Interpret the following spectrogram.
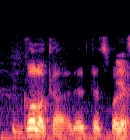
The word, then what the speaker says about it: Goloka: It actually says Goloka. That's what it says. That's how it's pronounced. That's So right. what you see in Sanskrit is pronounced Goloka.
